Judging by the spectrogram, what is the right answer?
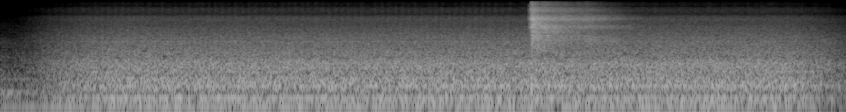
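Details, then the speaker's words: Newmar motorhome diesel engine on raised idle via the on button, to fill the tanks and warm the engine, heading to the Newmar factory service center for a full wall slide repair. An even low drone with a brief air hiss midway; normal running. "And now I'll go over and press the on button in the set, and you'll notice my RPMs jumped way up to help fill the tanks and warm the engine up a little bit."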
